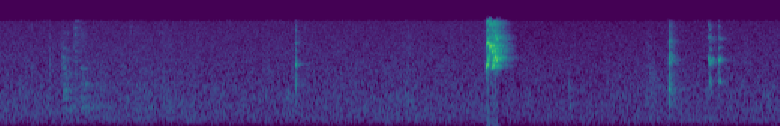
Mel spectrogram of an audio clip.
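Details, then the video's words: One sudden, loud, shrill chirp from a pet rosy-faced lovebird, part of a newly added pair, stands out amid faint ticks and two short softer chirps near the end. "Lovebird Chirping Sounds"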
